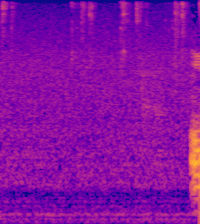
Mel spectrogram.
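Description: Faint, even rubbing as fingers wipe paint blobs off the edge of a gel printing plate, over a steady hum; a voice starts right at the end.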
